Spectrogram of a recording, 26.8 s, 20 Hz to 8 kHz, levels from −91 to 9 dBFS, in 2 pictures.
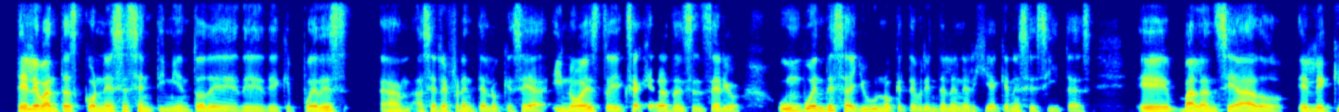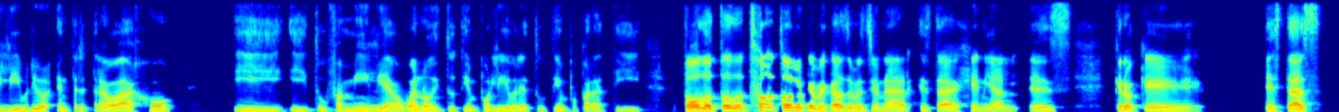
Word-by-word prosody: te 140 Hz, -2 st, +5 dB
levantas 125 Hz, +4 st, +5 dB
con 125 Hz, -6 st, 0 dB
ese 125 Hz, +4 st, +1 dB
sentimiento 115 Hz, -1 st, -3 dB
de 105 Hz, -6 st, -2 dB
de 100 Hz, -1 st, -6 dB
de 95 Hz, -1 st, -8 dB
que 95 Hz, -, -12 dB
puedes, 130 Hz, +7 st, -1 dB, 0.3 s
am, 100 Hz, -2 st, -4 dB
hacerle 115 Hz, +5 st, -3 dB
frente 120 Hz, 0 st, -4 dB
a -, -, -4 dB
lo 110 Hz, -4 st, -5 dB
que 95 Hz, -, -11 dB
sea, 125 Hz, +6 st, -1 dB
y 120 Hz, -, -4 dB
no 115 Hz, +2 st, +2 dB
estoy 130 Hz, -3 st, -1 dB
exagerando, 125 Hz, 0 st, -2 dB
es 130 Hz, -, -2 dB
en 145 Hz, -1 st, -7 dB
serio. 135 Hz, -4 st, -3 dB, 0.3 s
Un 150 Hz, +4 st, +1 dB
buen 155 Hz, +1 st, +4 dB
desayuno 130 Hz, -4 st, 0 dB
que -, -, -7 dB
te 105 Hz, -, -7 dB
brinde 110 Hz, +5 st, -5 dB
la 130 Hz, -, -3 dB
energía 110 Hz, -1 st, -6 dB
que 130 Hz, -, -7 dB
necesitas, 110 Hz, -4 st, -8 dB, 0.4 s
eh, 115 Hz, -2 st, +3 dB
balanceado, 110 Hz, -2 st, +1 dB
el 120 Hz, 0 st, -2 dB
equilibrio 125 Hz, +4 st, -2 dB
entre 115 Hz, -2 st, -7 dB
trabajo 110 Hz, +9 st, 0 dB, 0.6 s
y 110 Hz, -4 st, -6 dB
y 105 Hz, -2 st, -7 dB
tu 105 Hz, +1 st, -9 dB
familia, 110 Hz, +1 st, -2 dB
o 95 Hz, -, -3 dB
bueno, 120 Hz, -2 st, 0 dB
y 100 Hz, -, -5 dB
tu 110 Hz, 0 st, -10 dB
tiempo 110 Hz, +3 st, -6 dB
libre, 120 Hz, -2 st, -2 dB
tu 100 Hz, -1 st, -15 dB
tiempo 110 Hz, +2 st, -8 dB
para 105 Hz, -5 st, -3 dB
ti, 105 Hz, +1 st, -13 dB, 0.4 s
todo, 165 Hz, +3 st, +9 dB
todo, 165 Hz, +1 st, +6 dB
todo, 195 Hz, +2 st, +4 dB
todo 185 Hz, 0 st, +9 dB
lo 180 Hz, -1 st, +5 dB
que 155 Hz, -, +6 dB
me 130 Hz, -2 st, +3 dB
acabas 140 Hz, +4 st, +5 dB
de 160 Hz, -, +1 dB
mencionar 130 Hz, 0 st, -1 dB
está 115 Hz, +2 st, 0 dB
genial, 115 Hz, 0 st, -5 dB
es 125 Hz, +3 st, -3 dB, 0.4 s
creo 125 Hz, +1 st, +2 dB
que 115 Hz, -8 st, -1 dB, 0.6 s
estás 135 Hz, +4 st, +3 dB
120 Hz, 155 wpm, -23 LUFS, 110-130 Hz, 0.6 s, todo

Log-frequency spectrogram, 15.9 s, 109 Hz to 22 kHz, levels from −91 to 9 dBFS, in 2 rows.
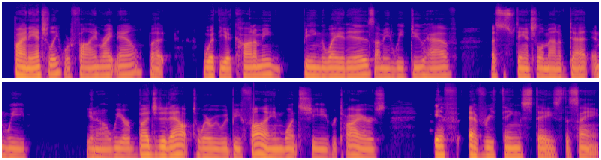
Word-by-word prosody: financially, 125 Hz, +4 st, +4 dB
we're 110 Hz, -, -6 dB
fine 115 Hz, +2 st, -1 dB
right 125 Hz, +1 st, -1 dB
now, 135 Hz, +5 st, -3 dB
but 105 Hz, -3 st, -3 dB, 0.5 s
with 115 Hz, -1 st, +3 dB
the 115 Hz, -1 st, +2 dB
economy 120 Hz, +4 st, +1 dB, 0.4 s
being 120 Hz, -2 st, +2 dB
the 110 Hz, -, 0 dB
way 115 Hz, 0 st, +2 dB
it 110 Hz, -, -1 dB
is, 120 Hz, +3 st, +1 dB
I 110 Hz, -, 0 dB
mean, 110 Hz, -1 st, -2 dB
we 110 Hz, 0 st, -2 dB
do 115 Hz, +2 st, -3 dB
have 115 Hz, +3 st, -2 dB, 0.5 s
a -, -, +1 dB
substantial 110 Hz, 0 st, -2 dB
amount 105 Hz, -1 st, +1 dB
of 100 Hz, -, -8 dB
debt, 110 Hz, 0 st, -1 dB
and 120 Hz, -2 st, -3 dB
we 105 Hz, -1 st, -3 dB, 0.8 s
you 110 Hz, -, -3 dB
know, 105 Hz, 0 st, -1 dB
we 110 Hz, +2 st, -2 dB
are 110 Hz, 0 st, 0 dB
budgeted 120 Hz, +1 st, +3 dB
out 135 Hz, +2 st, +4 dB
to 125 Hz, -, -6 dB
where 110 Hz, 0 st, +1 dB
we 105 Hz, -, -1 dB
would 105 Hz, -1 st, -3 dB
be 110 Hz, -, -2 dB
fine 105 Hz, -4 st, +3 dB
once 110 Hz, -1 st, -2 dB
she 105 Hz, -2 st, -3 dB
retires 105 Hz, -1 st, -1 dB, 0.6 s
if 130 Hz, -1 st, +4 dB, 0.2 s
everything 110 Hz, -1 st, +2 dB
stays 110 Hz, -, -2 dB
the -, -, -7 dB
same. 115 Hz, -2 st, -2 dB
115 Hz, 175 wpm, -25 LUFS, 110-120 Hz, 0.8 s, financially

